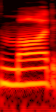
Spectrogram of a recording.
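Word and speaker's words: MAUDE: Primarily, the FDA's Mod E database. That's M A U D E pronounced MOD.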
